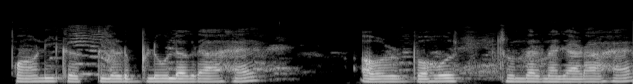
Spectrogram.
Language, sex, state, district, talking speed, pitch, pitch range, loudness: Hindi, male, Bihar, Begusarai, 115 wpm, 135 Hz, 130-145 Hz, -19 LUFS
